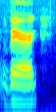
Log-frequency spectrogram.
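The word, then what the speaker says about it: Vergès: Jack Verg, V-E-R-G-E-S, it's pronounced, doesn't think he'll go to trial.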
